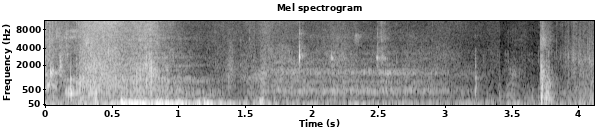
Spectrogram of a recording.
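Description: A person shifting on a seat: about a second of clothing rustle with a low thump, then a few faint light clicks and ticks.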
